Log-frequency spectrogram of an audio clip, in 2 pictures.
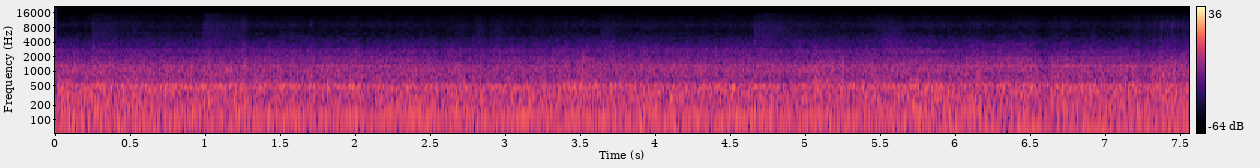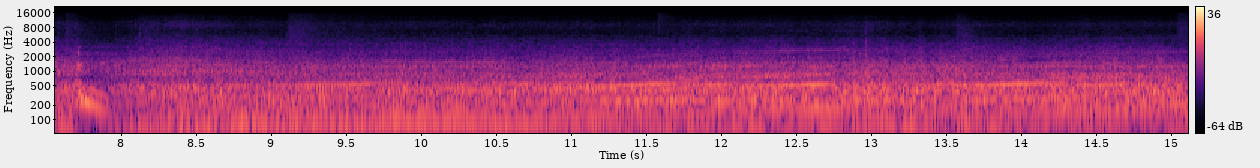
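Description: Aprilia RS 660 motorcycle engine held close and loud, idling and revving in a steady drone with rising and falling pitch sweeps, no talking.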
